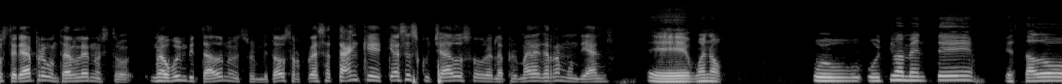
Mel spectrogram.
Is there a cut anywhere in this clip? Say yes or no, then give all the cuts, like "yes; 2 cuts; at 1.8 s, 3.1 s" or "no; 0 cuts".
yes; 1 cut; at 6.3 s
